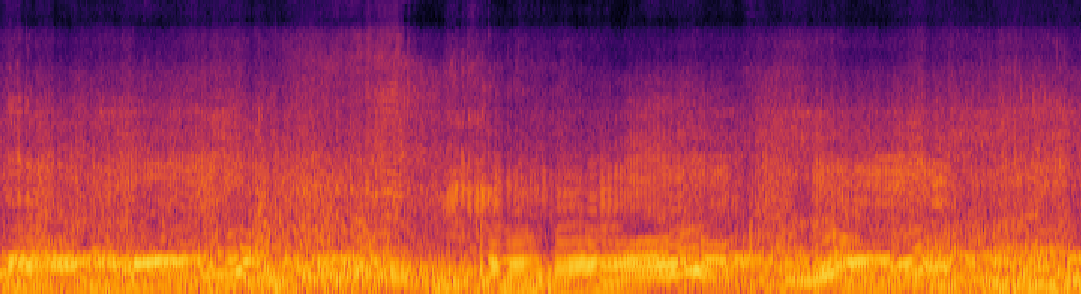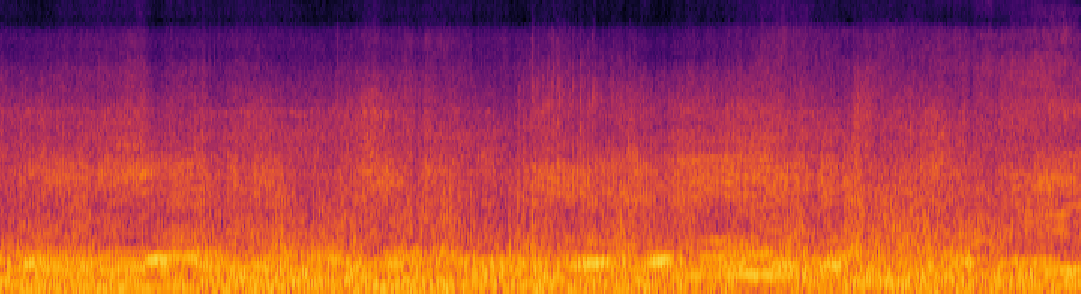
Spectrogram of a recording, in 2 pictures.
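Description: Several motocross bikes racing, their engines revving up and down with many pitches rising and falling over one another.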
